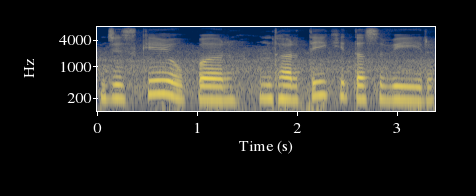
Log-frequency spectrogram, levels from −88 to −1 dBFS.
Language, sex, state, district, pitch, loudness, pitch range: Hindi, female, Chandigarh, Chandigarh, 195 Hz, -17 LUFS, 185-220 Hz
